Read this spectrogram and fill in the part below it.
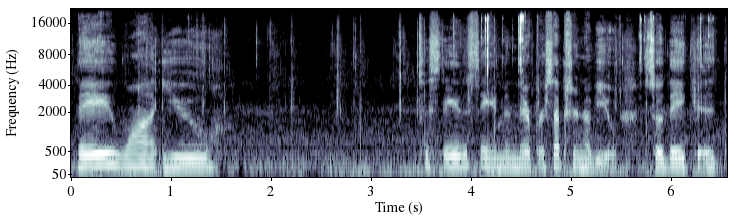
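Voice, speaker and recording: A woman giving an unscripted motivational monologue in a reflective way, in halting phrases with deliberate pauses. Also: on the low side, fairly even intonation, dark tone. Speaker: vlogger giving self-help reflections. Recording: noisy, vehicle-like ambient sound.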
